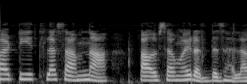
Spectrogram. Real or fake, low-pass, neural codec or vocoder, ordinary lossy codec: real; 7.2 kHz; none; none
